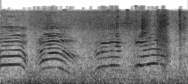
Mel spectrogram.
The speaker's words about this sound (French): Ils embarquent à bord d'un Zodiac noir et foncent à toute allure devancer le bateau.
